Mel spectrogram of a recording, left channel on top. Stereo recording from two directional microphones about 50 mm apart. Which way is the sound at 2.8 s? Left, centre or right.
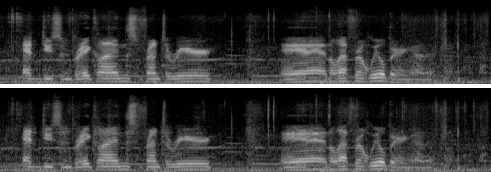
Left.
